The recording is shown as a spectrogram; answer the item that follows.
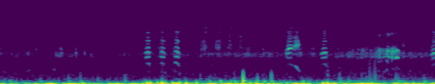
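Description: A pair of harnessed horses moving over snow: a run of dull low thuds throughout, with short squeaky, honk-like pitched sounds coming several times.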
